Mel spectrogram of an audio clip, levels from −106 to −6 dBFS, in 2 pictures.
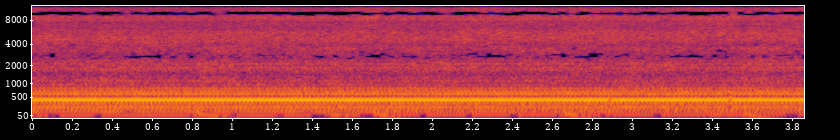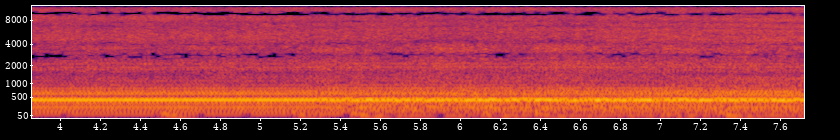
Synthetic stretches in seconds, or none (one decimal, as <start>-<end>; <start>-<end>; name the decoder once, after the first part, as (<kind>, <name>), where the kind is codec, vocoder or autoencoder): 5.3-7.7 (vocoder, Vocos)

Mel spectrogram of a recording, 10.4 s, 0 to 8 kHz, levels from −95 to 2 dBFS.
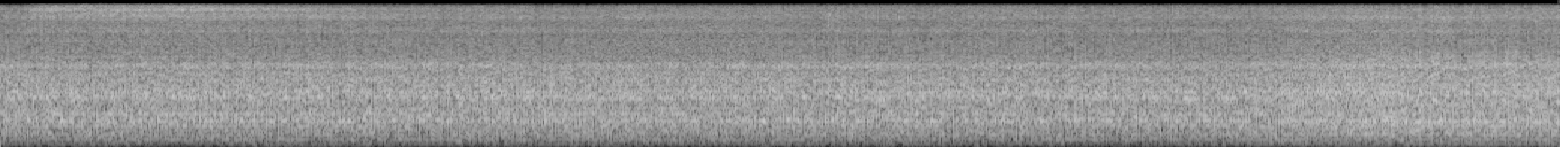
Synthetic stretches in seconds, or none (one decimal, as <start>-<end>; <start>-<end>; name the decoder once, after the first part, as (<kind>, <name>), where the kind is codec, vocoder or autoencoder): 0.0-4.0 (vocoder, Vocos); 5.1-8.6; 9.3-10.4

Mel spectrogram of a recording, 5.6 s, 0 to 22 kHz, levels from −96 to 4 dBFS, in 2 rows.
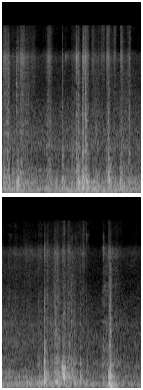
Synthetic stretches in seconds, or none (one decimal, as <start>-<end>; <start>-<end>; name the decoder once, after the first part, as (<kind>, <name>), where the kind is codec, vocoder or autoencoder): none

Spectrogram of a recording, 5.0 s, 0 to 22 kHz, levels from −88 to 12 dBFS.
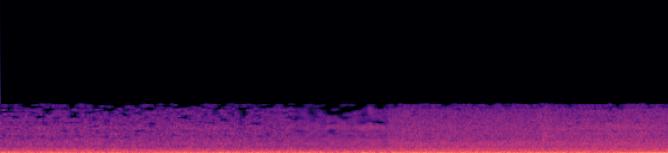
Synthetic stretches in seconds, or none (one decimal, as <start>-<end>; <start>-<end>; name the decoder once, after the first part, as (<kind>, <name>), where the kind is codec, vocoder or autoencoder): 2.2-3.0 (vocoder, Vocos)

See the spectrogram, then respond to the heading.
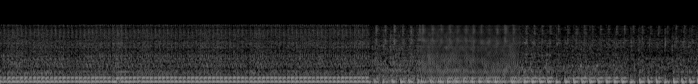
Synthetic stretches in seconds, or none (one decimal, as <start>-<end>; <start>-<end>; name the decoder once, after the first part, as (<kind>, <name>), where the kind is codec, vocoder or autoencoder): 4.2-5.2 (vocoder, Vocos)

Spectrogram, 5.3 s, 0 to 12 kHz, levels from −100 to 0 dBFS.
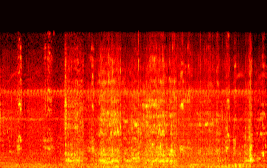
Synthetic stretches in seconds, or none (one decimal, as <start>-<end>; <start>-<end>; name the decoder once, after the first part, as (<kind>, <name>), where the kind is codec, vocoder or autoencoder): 1.7-5.3 (vocoder, Vocos)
